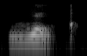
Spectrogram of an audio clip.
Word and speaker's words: walk: عندنا دلوقتي the sound L. امتى ال L بتيجي silent ما بننطقهاش يبقى صوت صامت. عندنا أمثلة مع بعض نشوفها. عندي choke choke. اوكي. half half half half. talk talk. walk walk. yoke yoke. stoke stoke. wood wood. could folk folk.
